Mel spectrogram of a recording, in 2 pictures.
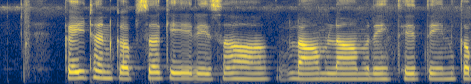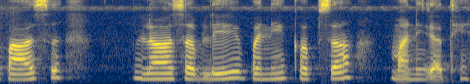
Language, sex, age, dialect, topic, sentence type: Chhattisgarhi, female, 18-24, Western/Budati/Khatahi, agriculture, statement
